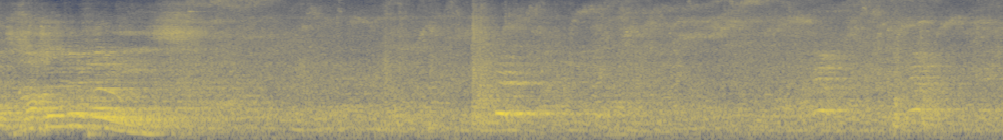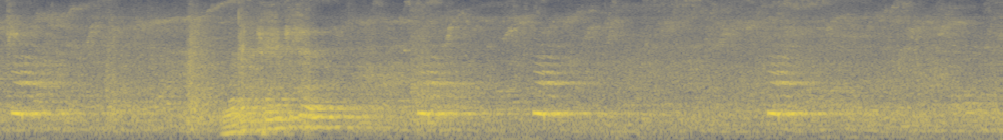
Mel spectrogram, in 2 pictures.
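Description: Small electric racing cars whine as they race around an indoor track, echoing in a large hall.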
